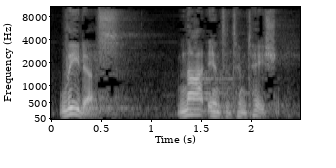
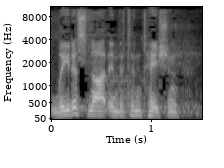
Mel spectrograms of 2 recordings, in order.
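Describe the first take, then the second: First: It is said with a pause after 'Lead us'. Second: It is said without a pause after 'Lead us'.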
